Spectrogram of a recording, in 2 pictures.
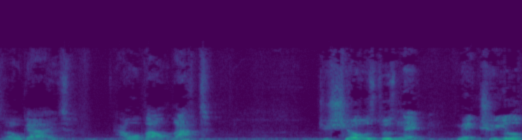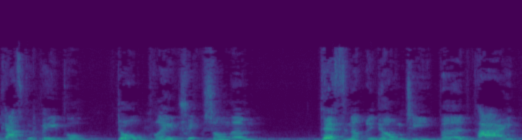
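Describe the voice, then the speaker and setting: A British man tells a story for children in an expressive, teacherly way. He speaks to listeners directly. The sound is echoey and slightly distant, with light background noise. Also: on the high side. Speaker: primary school teacher, storyteller. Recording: echoey room, distant mic, faint noise.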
